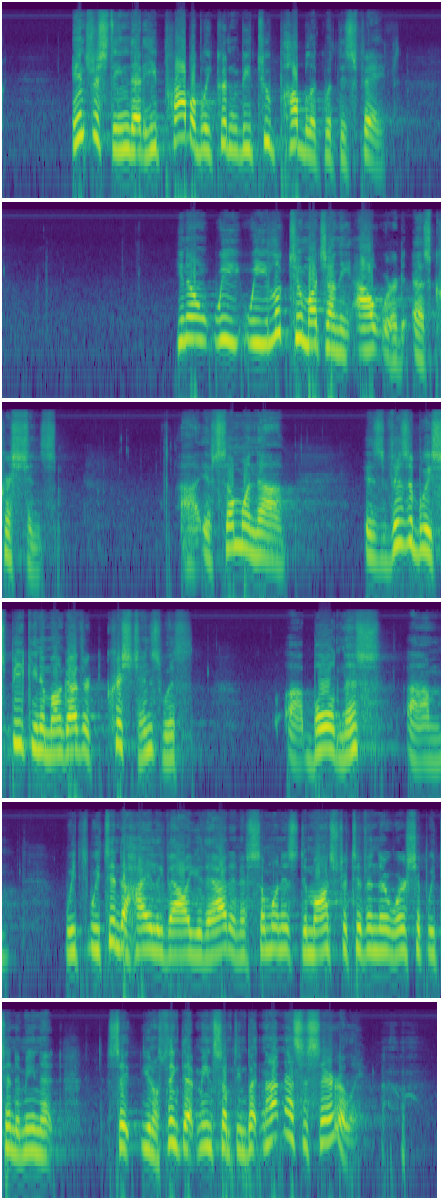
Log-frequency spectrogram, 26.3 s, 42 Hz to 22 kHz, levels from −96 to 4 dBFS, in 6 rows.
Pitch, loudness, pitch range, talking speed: 200 Hz, -12 LUFS, 185-240 Hz, 155 wpm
